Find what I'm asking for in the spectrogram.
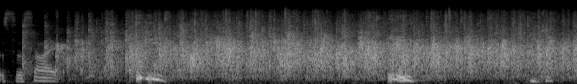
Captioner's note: audience applauding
